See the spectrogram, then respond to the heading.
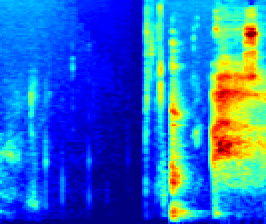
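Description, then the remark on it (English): Someone sips a drink: a few small wet mouth clicks, a brief pause, then a louder slurping draw followed by a longer breathy, airy sound. No one talks. “And I know they're, they're, let me take a sip of this.”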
